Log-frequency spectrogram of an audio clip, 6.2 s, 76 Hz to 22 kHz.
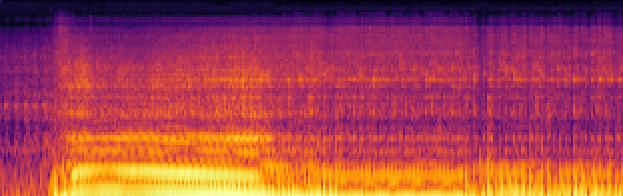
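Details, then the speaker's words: BMW 135i with fault code for rail pressure not exceeding 6 bar, after ECU and high-pressure fuel pump replaced: catches, flares high, then uneven lumpy wavering idle; same fault and symptoms remain, cause not found. "So, it looks like that's not actually the issue because we still got the exact same fault code and the same symptoms as last time."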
